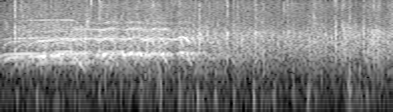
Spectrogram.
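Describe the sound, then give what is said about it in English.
An audience at a fringe show applauds the performing acts steadily, a dense wash of many clapping hands with scattered whoops and cheers rising over it early on, the clapping thinning slightly toward the end. “Can I have a huge round of applause for Josie, Jack and Cordelia?”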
